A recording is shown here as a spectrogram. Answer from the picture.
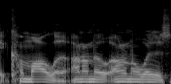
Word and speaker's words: Kamala: and they're trying to win an election for Kamala Harris. I got to say it right. The way that they taught us how to say it, Kamala.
